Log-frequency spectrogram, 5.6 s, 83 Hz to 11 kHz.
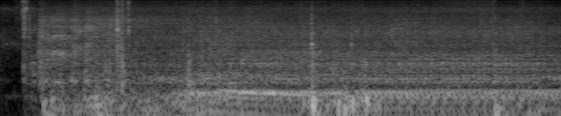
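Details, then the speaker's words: Hyundai Solaris 1.6 G4FC manual, LPG-fuelled, 443,000 km, first start after repair for oil consumption and piston knock: brief crank, catches, settles to steady quiet even idle with no knocks or ticks; healthy start. "так работает ровно работает тихо никаких шумов бяков стуков чеков нет"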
